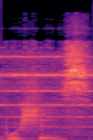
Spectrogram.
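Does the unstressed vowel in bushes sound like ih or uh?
ih. The unstressed vowel sounds closer to ih.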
